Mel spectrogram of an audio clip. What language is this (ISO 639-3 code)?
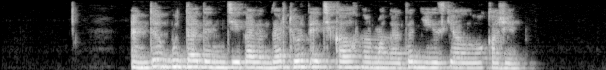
kaz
